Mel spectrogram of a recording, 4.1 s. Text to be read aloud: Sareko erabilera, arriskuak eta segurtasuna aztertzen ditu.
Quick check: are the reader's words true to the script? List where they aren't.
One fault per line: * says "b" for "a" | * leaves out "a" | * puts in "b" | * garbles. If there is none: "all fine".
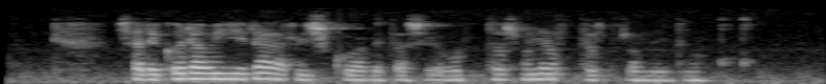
all fine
